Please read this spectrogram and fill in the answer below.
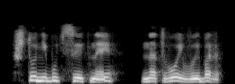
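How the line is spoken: Wry snort. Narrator (Russian): хмыкнул я

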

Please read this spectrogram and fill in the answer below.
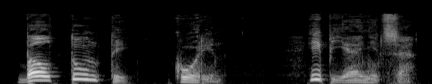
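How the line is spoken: Sighing. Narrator (Russian): вздохнула Вера

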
